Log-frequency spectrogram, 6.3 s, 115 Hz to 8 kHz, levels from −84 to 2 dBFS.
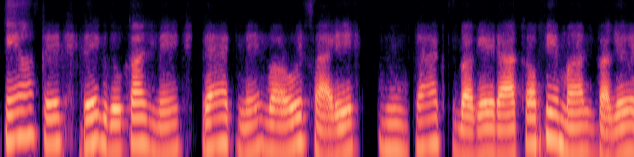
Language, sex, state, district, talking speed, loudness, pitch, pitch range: Hindi, male, Himachal Pradesh, Shimla, 125 wpm, -17 LUFS, 145 Hz, 130-165 Hz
